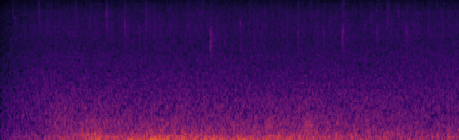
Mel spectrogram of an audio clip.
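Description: Rain ambience: steady rain fading in over the first half second, with a low roll of thunder that is strongest about one to two seconds in and then eases into the rain.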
